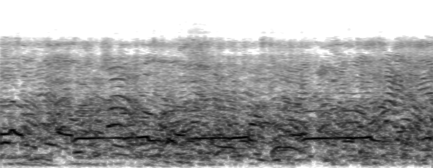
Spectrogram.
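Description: Side-blown bamboo flute playing long held notes that step between a few nearby pitches, with people chattering around it.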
